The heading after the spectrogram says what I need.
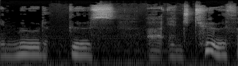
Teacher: mood, goose, and tooth are left with a long U vowel, the goose class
